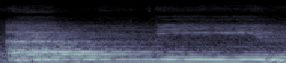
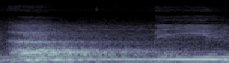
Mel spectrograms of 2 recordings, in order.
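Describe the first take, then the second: First: The m is held long and doubled. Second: The m is held long and doubled.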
